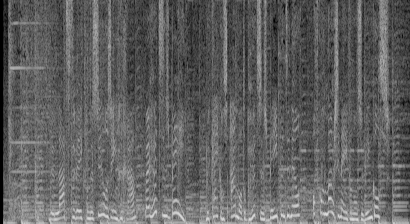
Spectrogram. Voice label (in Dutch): Stemdemo Commercieel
